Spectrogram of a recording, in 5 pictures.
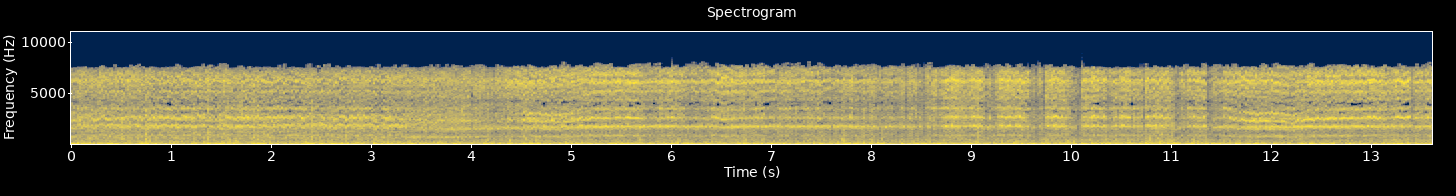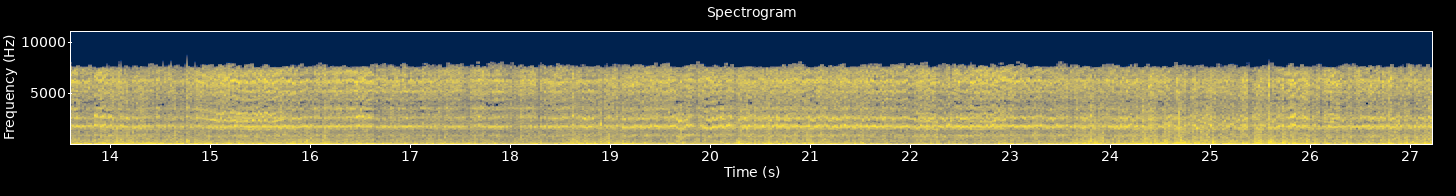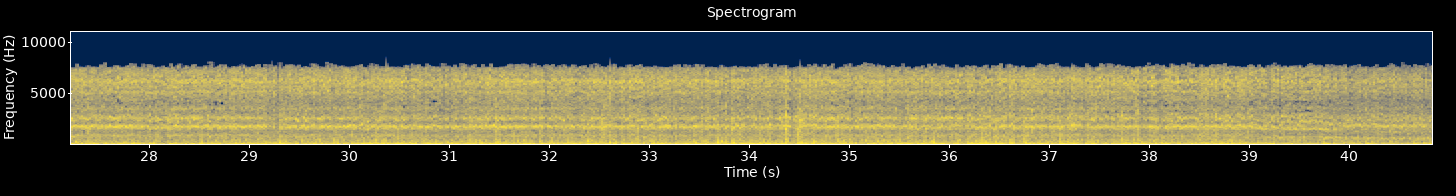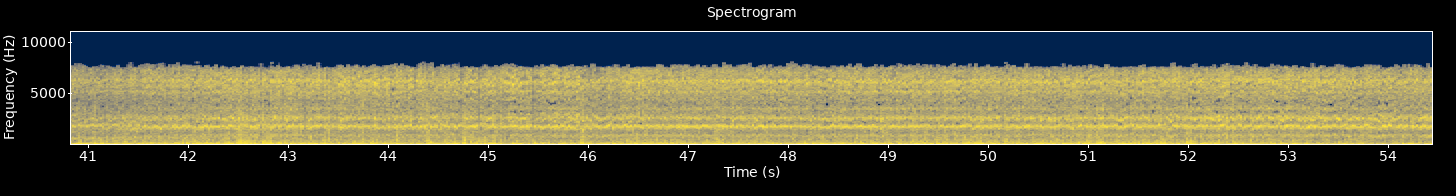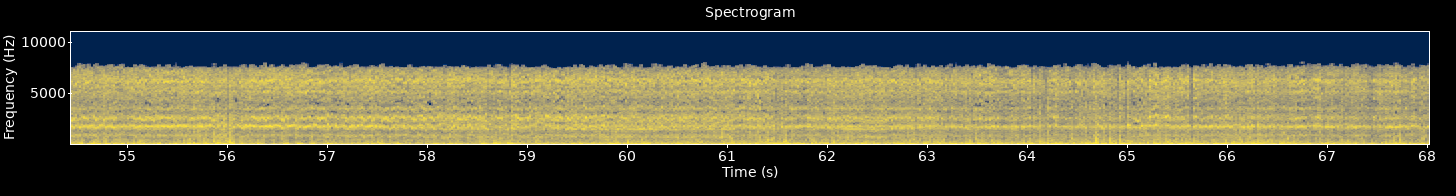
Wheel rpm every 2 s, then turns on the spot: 200, 200, 220, 230, 230, 230, 230, 230, 230, 230, 230, 220, 210, 220, 230, 230, 230, 230, 230, 190, 190, 220, 210, 230, 230, 230, 230, 230, 230, 210, 220, 220, 240, 230.
none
